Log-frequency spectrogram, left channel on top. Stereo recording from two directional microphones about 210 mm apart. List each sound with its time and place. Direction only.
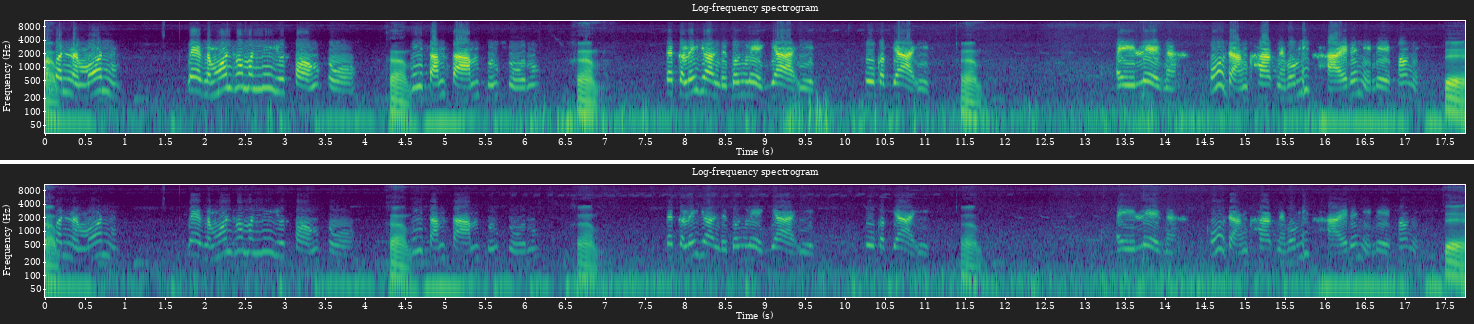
0.1 s radio: 45° left (ahead or behind)
1.8 s speech: 50° left (ahead or behind)
4.3 s a man's voice: centre (ahead or behind)
4.5 s speech: 45° left (ahead or behind)
6.6 s speech: 15° left (ahead or behind)
7.8 s speech: 45° left (ahead or behind)
11.4 s speech: 20° left (ahead or behind)
13.3 s speech: 45° left (ahead or behind)
17.5 s a man's voice: centre (ahead or behind)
